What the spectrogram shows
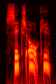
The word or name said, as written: sexorgie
